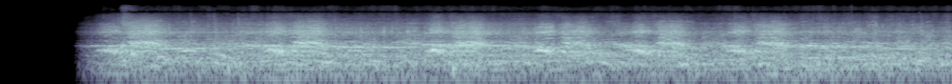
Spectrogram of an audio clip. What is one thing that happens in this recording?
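A crowd of fans chants and sings loudly in an open stadium.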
